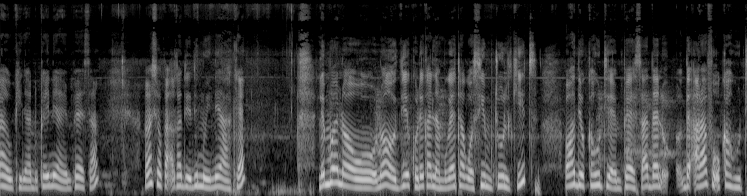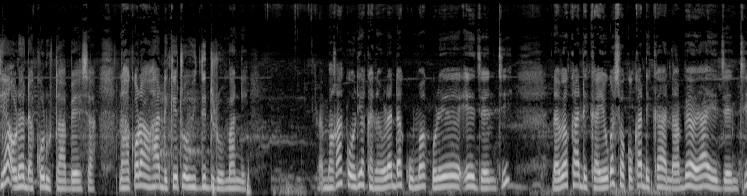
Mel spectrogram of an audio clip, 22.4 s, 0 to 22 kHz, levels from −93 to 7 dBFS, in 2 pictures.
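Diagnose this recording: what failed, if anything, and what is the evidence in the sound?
Nothing in the signal chain failed: the speech runs continuously, with no dropouts, discontinuities, level jumps or distortion at any stage from capture through playback.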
